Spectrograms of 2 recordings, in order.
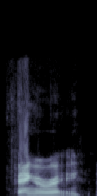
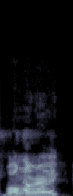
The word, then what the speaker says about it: Whangarei: Am I saying that right? Oh my gosh, Delaney's going to kill me. – Fangarei. Wongarei. The white people up there, they say Wongarei.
